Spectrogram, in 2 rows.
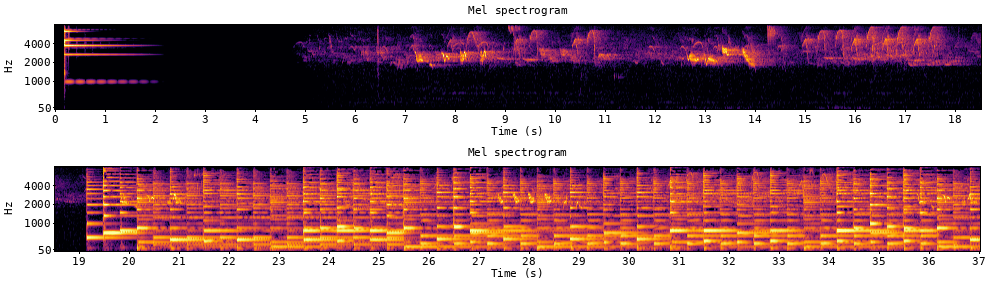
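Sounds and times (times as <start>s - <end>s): birds chirping and twittering: 4.8s - 22.3s, 26.2s - 37.0s
piano music: 19.2s - 37.0s.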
